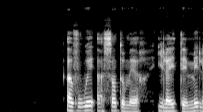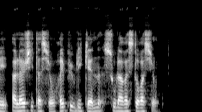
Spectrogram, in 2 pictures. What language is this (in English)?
French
